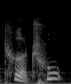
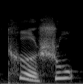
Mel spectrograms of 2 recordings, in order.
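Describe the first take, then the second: First: The second syllable begins with a ch sound. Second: The second syllable begins with an sh sound.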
